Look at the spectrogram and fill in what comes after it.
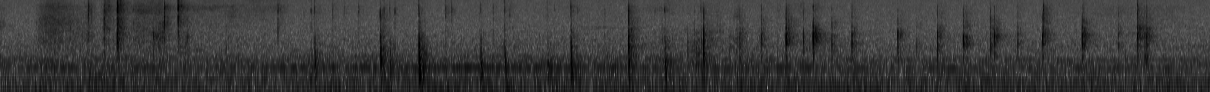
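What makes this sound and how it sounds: Both hands tap quickly across a closed hardback library book, *The Half Brother*, lying flat on a wooden table, with fingertips and short nails striking its glossy plastic library cover over the paper dust jacket. The result is a soft, irregular run of short, dry, clicky taps with bright nail ticks that die away almost at once, over a faint, steady low hum.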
